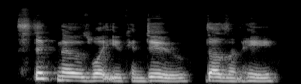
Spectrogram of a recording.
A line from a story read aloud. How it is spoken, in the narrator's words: Foggy asked, his tone grim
